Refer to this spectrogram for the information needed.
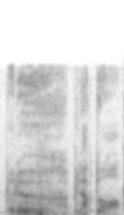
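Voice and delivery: hushed dramatic whisper reveal. Pretend. Whispered reveal of ghost dog.

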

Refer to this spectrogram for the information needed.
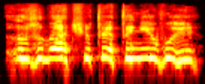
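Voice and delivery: put-on high, slow, incredulous old dame; lightly voiced shocked old woman; startled old lady. A narrator's reading. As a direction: gasp it out in disbelief. Old lady realizing mistake.

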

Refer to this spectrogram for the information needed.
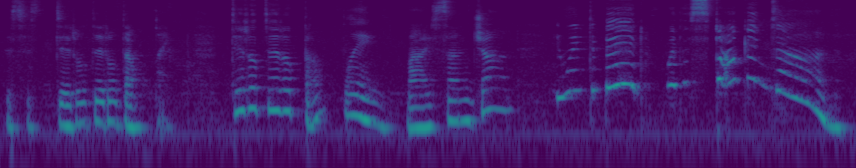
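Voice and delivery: ordinary delivery, nothing marked

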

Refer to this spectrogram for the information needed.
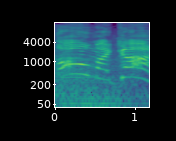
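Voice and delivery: loud, high, drawn-out cry; shocked shout. Real, not acted. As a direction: yell it in disbelief, stretching it out. Startled shout during the game.

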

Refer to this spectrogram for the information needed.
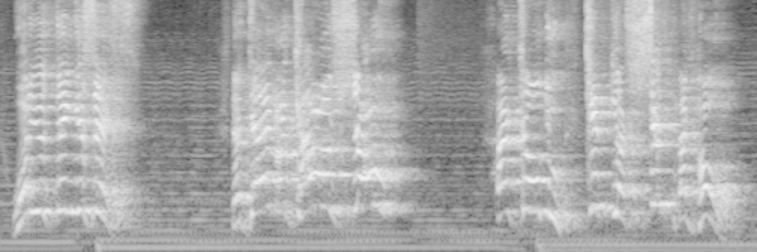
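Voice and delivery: furious boss yell. Acted. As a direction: rage at them for dragging home into the office. Boss yells at quarreling couple.

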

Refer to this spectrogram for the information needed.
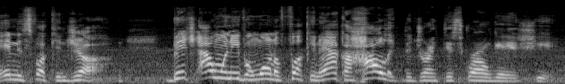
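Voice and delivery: ordinary talk, nothing marked

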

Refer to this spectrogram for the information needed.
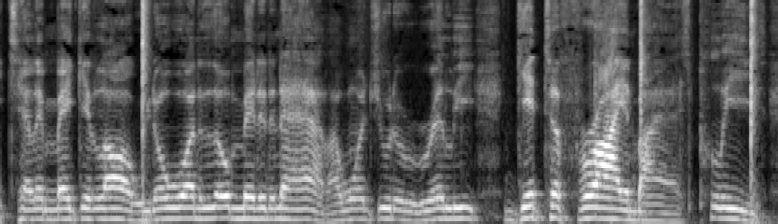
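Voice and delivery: eager pleading. Real, not acted. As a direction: push it out, hyped and insistent. Begging viewers for a long roast.

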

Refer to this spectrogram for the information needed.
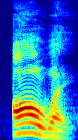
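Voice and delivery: one loud, final "Always."; emphatic Always. Real, not acted. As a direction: hit "Always." hard from the pulpit. Preacher stresses God's promise.

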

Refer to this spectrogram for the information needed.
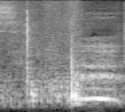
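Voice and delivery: sharp delighted gasp; high-pitched gasp of wonder; surprised gasp. Real, not acted. Opens surprise gift.

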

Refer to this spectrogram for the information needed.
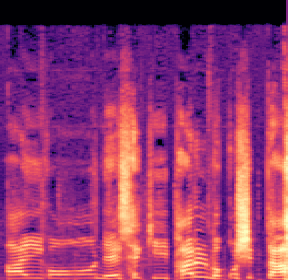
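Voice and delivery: high, slow doting-granny voice; playful grandmother. Retold or imitated. Tipsy grandmother dotes on sleeping grandchild, playful high cooing. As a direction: coo over the baby, soft and drawn out. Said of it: "기분이 좋아지고 장난기가 발동했나 봅니다".

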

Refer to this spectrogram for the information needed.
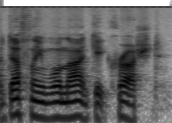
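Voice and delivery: usual speaking voice

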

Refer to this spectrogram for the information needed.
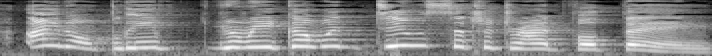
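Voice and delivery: put-on high girlish voice in distress; distressed cry. A narrator's reading. Little girl defending her kitten to the others, distressed. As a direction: protest in a high, upset voice. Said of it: "much distressed".

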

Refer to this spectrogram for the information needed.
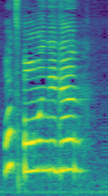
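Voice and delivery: high, loud character voice; puzzled toy buffalo. A narrator's reading. Lumpy asks Stingray about bowling, puzzled.

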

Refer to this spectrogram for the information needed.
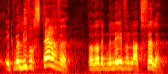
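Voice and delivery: stubborn parson shouting from his sickbed; shouted from his bed. Acted. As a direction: yell it in refusal, stubborn and defiant. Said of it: "schreeuwde hij uit zijn bed".

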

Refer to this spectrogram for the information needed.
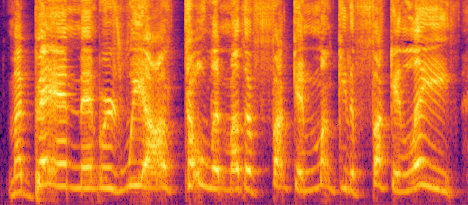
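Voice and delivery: usual speaking voice

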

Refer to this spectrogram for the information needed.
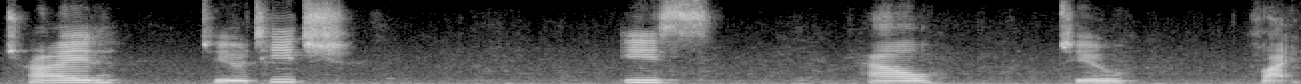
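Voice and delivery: very slow, word by word with long pauses; slow dictation. Shown as a demonstration. Teacher dictating the sentence to the class while writing, slow and word by word. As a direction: spell it out slowly as you write it on the board. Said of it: "I'm gonna say that Bruce".

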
